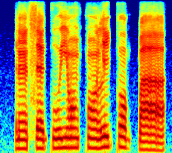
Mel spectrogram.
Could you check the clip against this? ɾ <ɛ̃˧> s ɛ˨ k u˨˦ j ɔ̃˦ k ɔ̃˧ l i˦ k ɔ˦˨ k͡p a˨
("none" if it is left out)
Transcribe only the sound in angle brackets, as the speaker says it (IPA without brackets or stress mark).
ɛ̃˨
